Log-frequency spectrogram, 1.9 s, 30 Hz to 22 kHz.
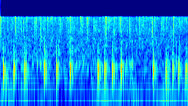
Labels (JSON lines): {"label": "biophony, pulse", "recorder": "SoundTrap 500"}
